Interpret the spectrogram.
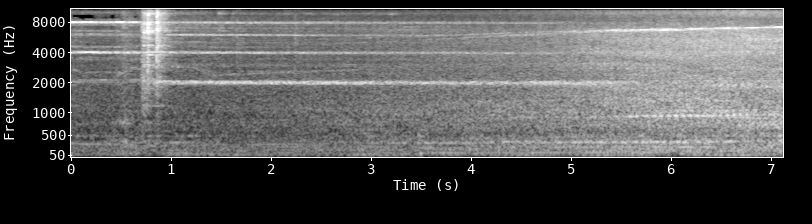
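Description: Greater Anglia Stadler Class 755 bi-mode multiple unit, running on its diesel engines on the unelectrified Felixstowe branch, passing over a level crossing. The sound grows steadily louder, with a single sharp knock about a second in and a rising whine over the second half.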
